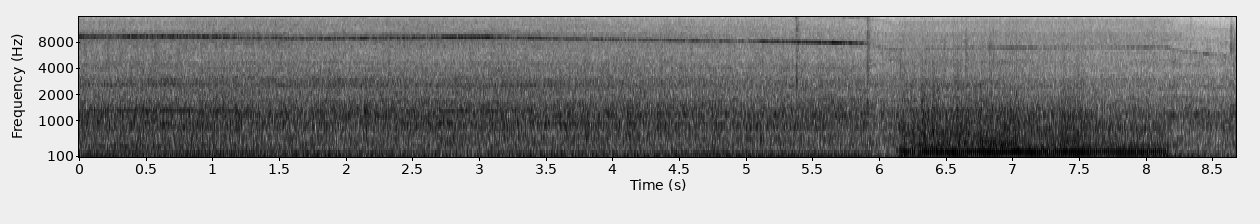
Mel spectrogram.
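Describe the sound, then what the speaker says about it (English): A truck's engine brake rumbles steadily while it drives through a blizzard. The drone is loud and continuous under road noise, then deepens and grows stronger near the end. "Listen to that engine brake"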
